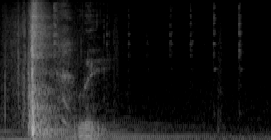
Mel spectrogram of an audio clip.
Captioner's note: slam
